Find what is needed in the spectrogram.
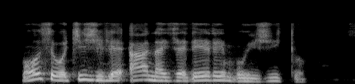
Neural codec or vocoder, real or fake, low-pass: codec, 16 kHz, 6 kbps, DAC; fake; 7.2 kHz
